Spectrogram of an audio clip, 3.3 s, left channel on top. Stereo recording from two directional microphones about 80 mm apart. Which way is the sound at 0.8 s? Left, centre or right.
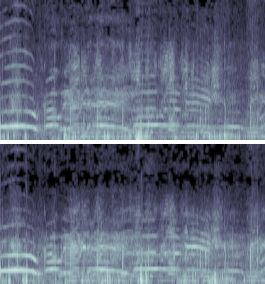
Centre.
